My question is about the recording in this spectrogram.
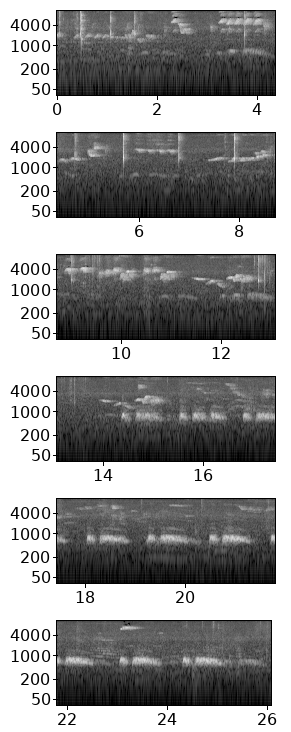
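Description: Spotted dove (tekukur) cooing: from about halfway in, a loud run of repeated low coo phrases, about one a second. Before that, scattered high chirps and clicks.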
